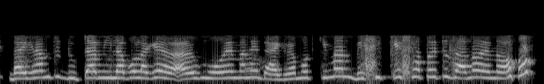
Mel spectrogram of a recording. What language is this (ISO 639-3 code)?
asm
